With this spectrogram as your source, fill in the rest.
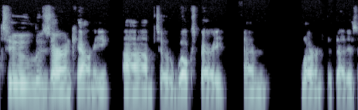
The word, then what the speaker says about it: Wilkes-Barre: we went up to luzerne county um to wilkes-barre and learned that that is in fact how you pronounce it um so we were in wilkes-barre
